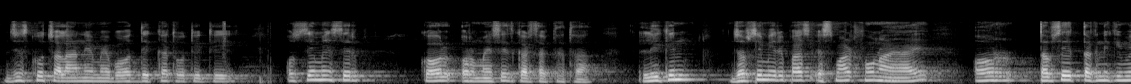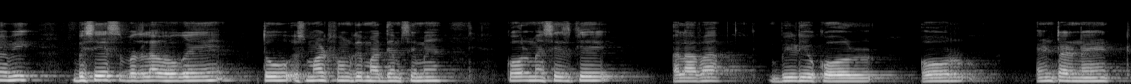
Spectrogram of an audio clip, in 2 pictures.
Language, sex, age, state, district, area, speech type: Hindi, male, 45-60, Rajasthan, Karauli, rural, spontaneous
